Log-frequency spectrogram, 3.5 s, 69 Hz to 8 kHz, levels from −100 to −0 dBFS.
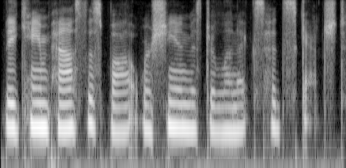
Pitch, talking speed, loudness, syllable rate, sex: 210 Hz, 210 wpm, -17 LUFS, 4.5 syllables/s, female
